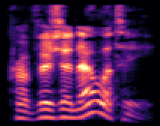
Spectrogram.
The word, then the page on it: provisionality: British English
